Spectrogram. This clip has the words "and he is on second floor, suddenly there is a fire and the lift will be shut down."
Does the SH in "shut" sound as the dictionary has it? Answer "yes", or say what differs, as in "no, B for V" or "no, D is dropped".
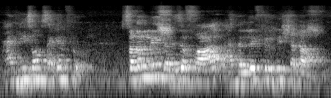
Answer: yes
